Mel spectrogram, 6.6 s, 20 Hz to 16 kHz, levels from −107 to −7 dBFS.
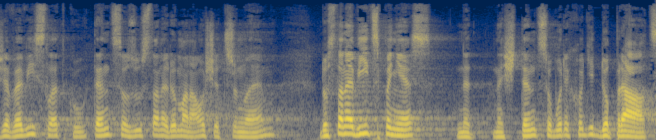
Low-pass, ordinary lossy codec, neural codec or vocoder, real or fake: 14.4 kHz; MP3, 64 kbps; none; real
